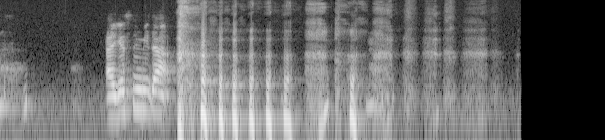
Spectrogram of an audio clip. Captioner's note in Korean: 스님 웃음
